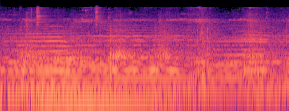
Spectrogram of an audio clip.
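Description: A horse's hooves clip-clopping in a steady beat as a horse-drawn carriage moves, under background score music with long held tones.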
